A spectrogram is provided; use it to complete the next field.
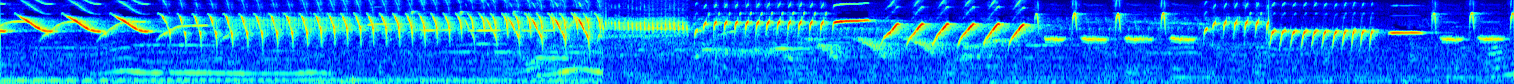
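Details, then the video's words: Canary song in a fast, tightly packed style: rapid repeated high trills and rolling buzzy series, sweeping whistled phrases and quick changes between varied note types, sung continuously with a faint low hum beneath. "MASTERAN KENARI PALING DICARI‼️irama lagu cengkok speed rapat"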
